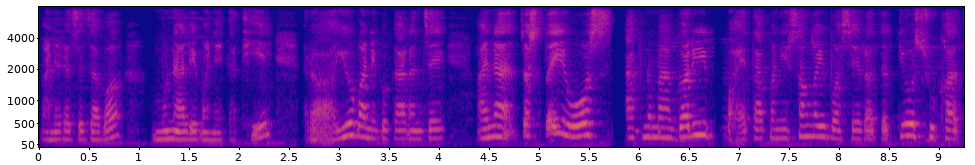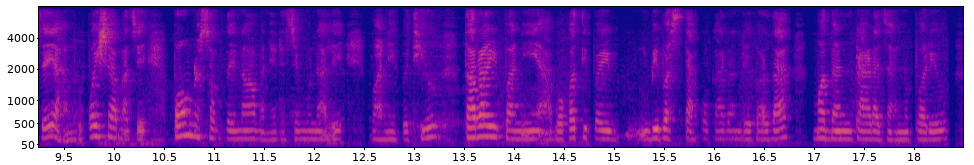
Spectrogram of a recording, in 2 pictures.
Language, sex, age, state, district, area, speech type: Nepali, female, 45-60, West Bengal, Darjeeling, rural, spontaneous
